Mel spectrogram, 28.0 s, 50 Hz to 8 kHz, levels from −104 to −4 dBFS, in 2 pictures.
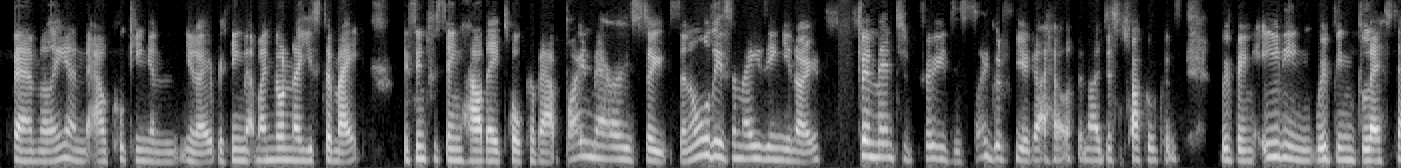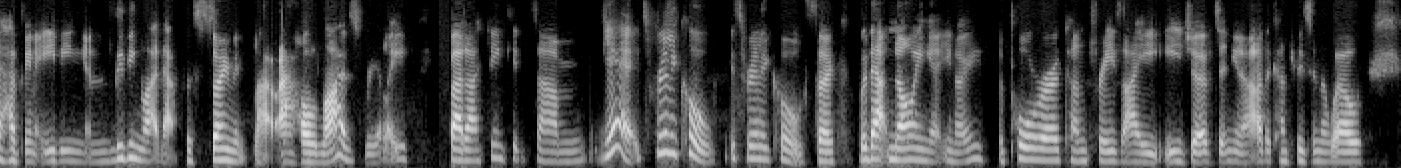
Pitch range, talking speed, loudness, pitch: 175-215 Hz, 205 wpm, -25 LUFS, 190 Hz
